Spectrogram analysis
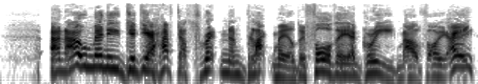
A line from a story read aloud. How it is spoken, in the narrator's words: he roared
